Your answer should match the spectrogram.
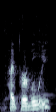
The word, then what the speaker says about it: hyperbole: a fair bit myself for those wondering it's pronounced hyperbole I'm very familiar with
